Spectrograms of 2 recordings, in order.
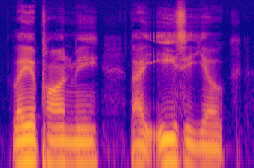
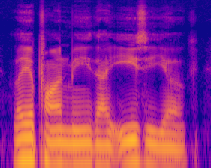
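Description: No difference in how they are said.

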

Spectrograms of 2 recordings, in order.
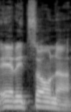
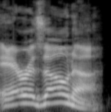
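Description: First: Arizona is pronounced with German sounds. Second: Arizona is pronounced with English sounds. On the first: The speaker calls it right. "I would say it in the German way" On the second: The speaker calls it wrong. "I wouldn't say"

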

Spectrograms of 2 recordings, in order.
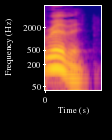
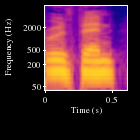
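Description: First: The name is said like 'riven', without 'th'. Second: The name is said with 'ruth' and 'ven' sounds. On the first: This is how the friend says his name. "I think he pronounces it Riven" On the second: This is not how the friend says his name. "who doesn't pronounce it Ruthven"

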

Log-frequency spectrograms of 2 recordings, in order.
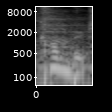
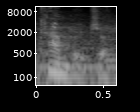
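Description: First: The first syllable sounds like 'com'. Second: The first syllable sounds like 'can'. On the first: The speaker calls it right. "It's kombucha" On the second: The speaker calls it wrong. "not kombucha"

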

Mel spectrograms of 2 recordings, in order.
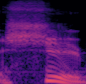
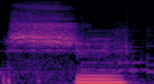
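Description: First: The syllable is not said with a high level tone. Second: The syllable is said with a high level tone. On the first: It does not mean poetry. The speaker calls it wrong. "not 诗" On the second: It means poetry. The speaker calls it right. "but 诗. First tone, meaning poetry"

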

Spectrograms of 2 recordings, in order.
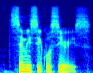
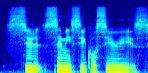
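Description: First: The phrase is said very quickly. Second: The phrase is said at an ordinary pace.

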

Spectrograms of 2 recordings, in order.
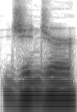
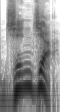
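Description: First: It is said in the speaker's American accent. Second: It is said in an imitated Australian accent.

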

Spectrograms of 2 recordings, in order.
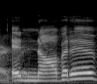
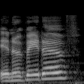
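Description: First: It is said with a British pronunciation. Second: It is said with an American pronunciation. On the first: "how the British pronounced ... innovative" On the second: "opposed to innovative"

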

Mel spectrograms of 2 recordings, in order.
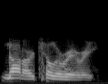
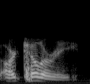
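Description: First: The word is said with an extra syllable. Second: The word is said with its usual syllables. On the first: The speaker calls it wrong. "I just threw another whole syllable in there" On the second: The speaker calls it right. "we call it artillery"

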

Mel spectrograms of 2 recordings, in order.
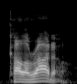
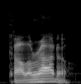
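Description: The two takes are said the same way.

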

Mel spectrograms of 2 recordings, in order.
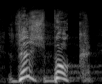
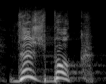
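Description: Both takes have the same delivery.

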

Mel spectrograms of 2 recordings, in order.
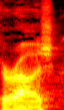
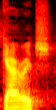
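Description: First: It is said with an American pronunciation. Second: It is said with a British pronunciation.

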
